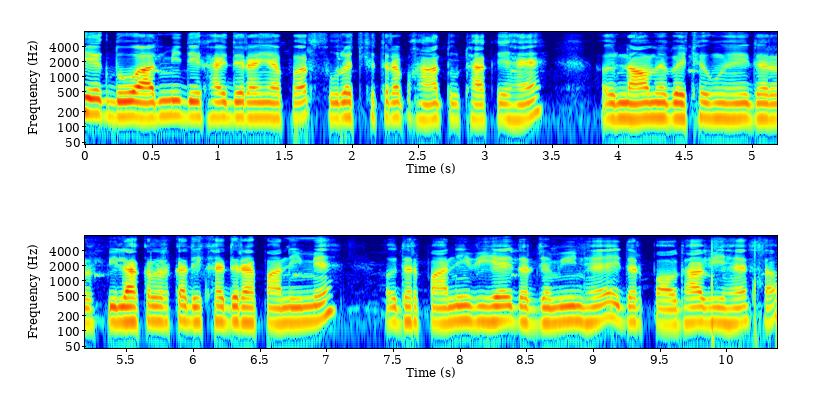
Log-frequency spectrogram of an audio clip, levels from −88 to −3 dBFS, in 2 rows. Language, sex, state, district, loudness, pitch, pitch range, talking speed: Hindi, male, Chhattisgarh, Balrampur, -23 LUFS, 150 Hz, 145-155 Hz, 250 wpm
